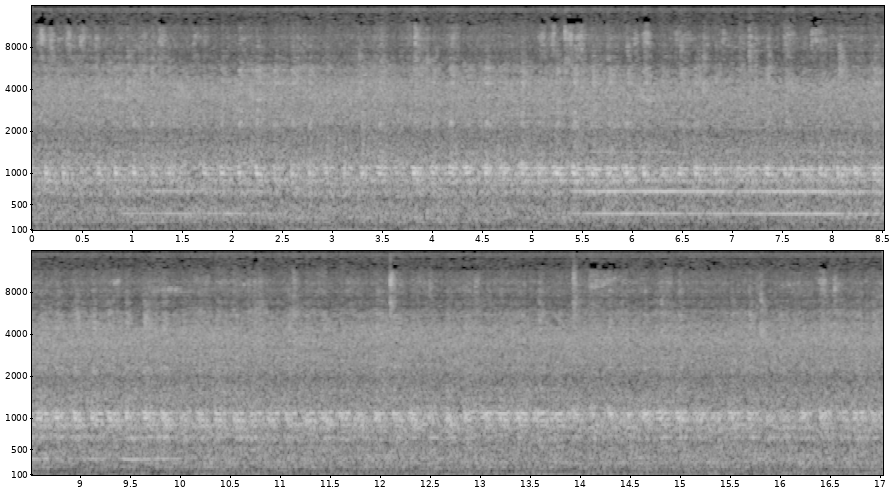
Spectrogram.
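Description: A steady mechanical hum, with a faint held tone that comes in briefly about a second in and again for about four seconds in the middle.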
